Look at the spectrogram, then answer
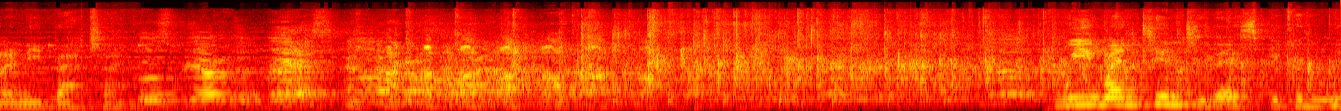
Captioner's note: applause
